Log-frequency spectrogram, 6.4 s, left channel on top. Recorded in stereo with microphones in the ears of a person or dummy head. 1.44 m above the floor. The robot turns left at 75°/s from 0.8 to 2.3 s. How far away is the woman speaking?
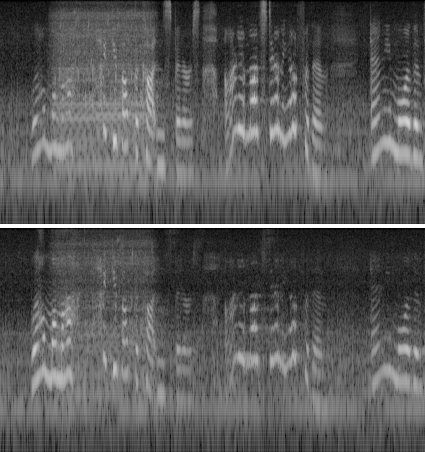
About 0.6 m.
